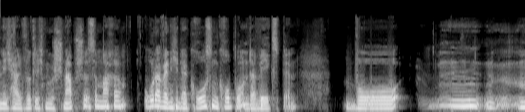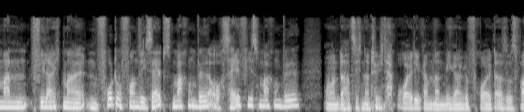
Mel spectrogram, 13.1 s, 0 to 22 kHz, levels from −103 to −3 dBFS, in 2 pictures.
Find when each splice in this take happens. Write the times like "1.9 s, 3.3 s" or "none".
10.5 s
